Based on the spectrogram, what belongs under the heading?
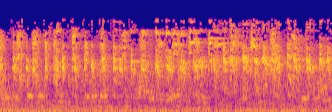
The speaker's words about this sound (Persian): در نزدیکی مرغ بازار شهر شبرغان سرای واقع است که لحظات بعد در این سرای کپ جنگی آغاز می‌شود. در اینجا صدای پرنده‌ها توجه رهگذران را به خود جلب می‌کند.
